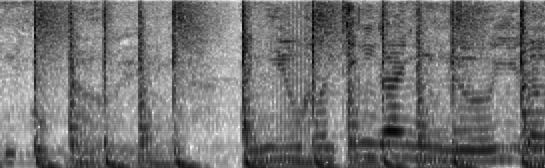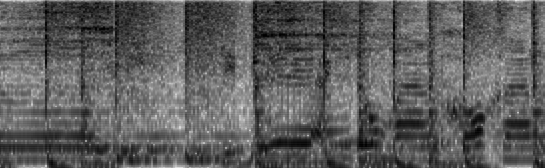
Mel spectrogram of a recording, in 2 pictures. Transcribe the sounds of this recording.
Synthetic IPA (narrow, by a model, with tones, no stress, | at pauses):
ku˨˩k͡p̚ɗəː˨˩jʔa˧jŋ̟ɲi˧wɦəː˧nt͡ɕɨ˧˦ŋɣa˧jŋ̟ŋəː˨˦jʔəː˧˦˧jvi˨˩ɓe˨˩˦ʔa˧jŋ̟ɗə˧wmaː˧ŋxɔ˨˦xa˧n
